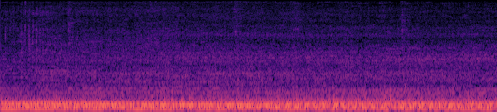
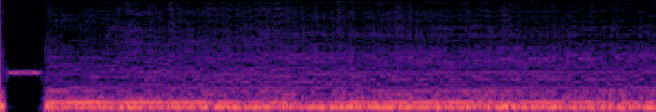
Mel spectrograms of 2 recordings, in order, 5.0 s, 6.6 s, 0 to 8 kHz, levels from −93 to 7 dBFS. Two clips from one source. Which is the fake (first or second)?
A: second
